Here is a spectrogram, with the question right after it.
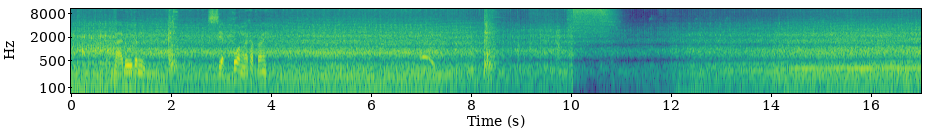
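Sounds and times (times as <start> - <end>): diesel engine drone: 0.0 - 17.0
compressed air hiss: 10.0 - 11.0.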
